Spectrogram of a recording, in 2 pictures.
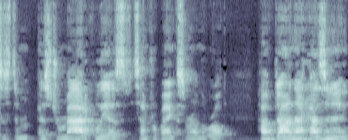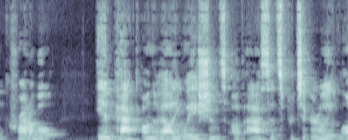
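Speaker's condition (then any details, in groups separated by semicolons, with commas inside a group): No condition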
